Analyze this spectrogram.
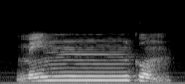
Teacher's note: اس word میں دیکھیں آپ، نون ساکن کے بعد حروف اخفاء میں سے کاف آ رہے، تو یہاں پہ ہم نے ناک پہ آواز لے کے جائیں گے، نوز میں ساؤنڈ لے کے جائیں گے اور اخفاء کریں گے، منکم۔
